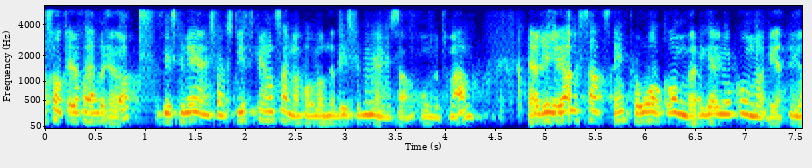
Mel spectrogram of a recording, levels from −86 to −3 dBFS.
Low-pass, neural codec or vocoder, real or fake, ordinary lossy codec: 5.4 kHz; codec, 16 kHz, 1 kbps, FreqCodec, smaller model; fake; none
